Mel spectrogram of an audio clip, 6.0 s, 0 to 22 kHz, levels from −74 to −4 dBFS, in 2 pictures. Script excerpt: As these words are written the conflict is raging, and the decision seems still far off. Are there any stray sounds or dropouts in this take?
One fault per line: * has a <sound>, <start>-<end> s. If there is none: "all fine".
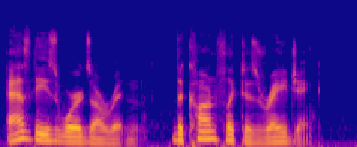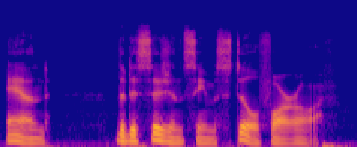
all fine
